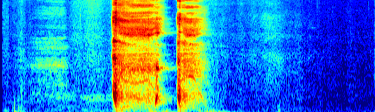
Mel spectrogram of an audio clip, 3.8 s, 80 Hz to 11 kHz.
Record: {"cough_length": "3.8 s", "cough_amplitude": 29587, "cough_signal_mean_std_ratio": 0.21, "survey_phase": "beta (2021-08-13 to 2022-03-07)", "age": "45-64", "gender": "Female", "wearing_mask": "No", "symptom_cough_any": true, "symptom_fatigue": true, "symptom_fever_high_temperature": true, "symptom_loss_of_taste": true, "symptom_onset": "6 days", "smoker_status": "Ex-smoker", "respiratory_condition_asthma": false, "respiratory_condition_other": false, "recruitment_source": "Test and Trace", "submission_delay": "2 days", "covid_test_result": "Positive", "covid_test_method": "RT-qPCR", "covid_ct_value": 17.6, "covid_ct_gene": "ORF1ab gene", "covid_ct_mean": 18.2, "covid_viral_load": "1100000 copies/ml", "covid_viral_load_category": "High viral load (>1M copies/ml)"}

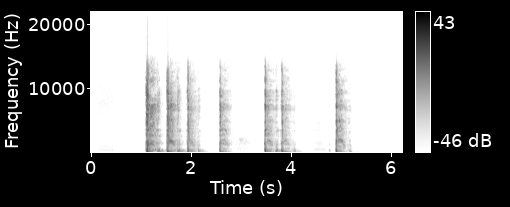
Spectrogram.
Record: {"cough_length": "6.2 s", "cough_amplitude": 27993, "cough_signal_mean_std_ratio": 0.31, "survey_phase": "beta (2021-08-13 to 2022-03-07)", "age": "18-44", "gender": "Male", "wearing_mask": "No", "symptom_none": true, "smoker_status": "Ex-smoker", "recruitment_source": "Test and Trace", "submission_delay": "4 days", "covid_test_result": "Negative", "covid_test_method": "RT-qPCR"}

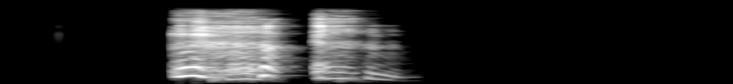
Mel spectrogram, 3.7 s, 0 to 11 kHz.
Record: {"cough_length": "3.7 s", "cough_amplitude": 27869, "cough_signal_mean_std_ratio": 0.35, "survey_phase": "beta (2021-08-13 to 2022-03-07)", "age": "18-44", "gender": "Female", "wearing_mask": "No", "symptom_cough_any": true, "symptom_runny_or_blocked_nose": true, "symptom_shortness_of_breath": true, "symptom_fatigue": true, "symptom_headache": true, "symptom_change_to_sense_of_smell_or_taste": true, "symptom_loss_of_taste": true, "symptom_onset": "6 days", "smoker_status": "Ex-smoker", "respiratory_condition_asthma": false, "respiratory_condition_other": false, "recruitment_source": "Test and Trace", "submission_delay": "2 days", "covid_test_result": "Positive", "covid_test_method": "RT-qPCR"}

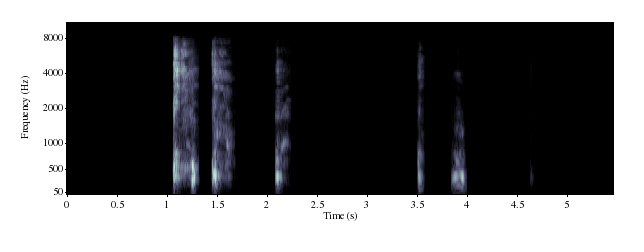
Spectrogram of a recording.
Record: {"three_cough_length": "5.5 s", "three_cough_amplitude": 29576, "three_cough_signal_mean_std_ratio": 0.18, "survey_phase": "beta (2021-08-13 to 2022-03-07)", "age": "45-64", "gender": "Female", "wearing_mask": "No", "symptom_cough_any": true, "symptom_new_continuous_cough": true, "symptom_sore_throat": true, "symptom_abdominal_pain": true, "symptom_headache": true, "symptom_onset": "4 days", "smoker_status": "Never smoked", "respiratory_condition_asthma": false, "respiratory_condition_other": false, "recruitment_source": "Test and Trace", "submission_delay": "1 day", "covid_test_result": "Positive", "covid_test_method": "RT-qPCR"}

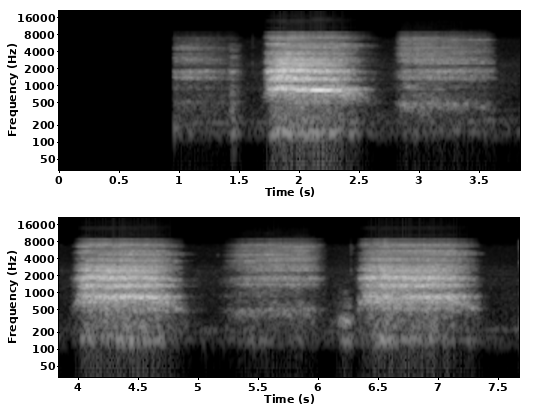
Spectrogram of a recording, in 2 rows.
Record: {"exhalation_length": "7.7 s", "exhalation_amplitude": 27983, "exhalation_signal_mean_std_ratio": 0.53, "survey_phase": "alpha (2021-03-01 to 2021-08-12)", "age": "18-44", "gender": "Male", "wearing_mask": "No", "symptom_cough_any": true, "symptom_onset": "2 days", "smoker_status": "Never smoked", "respiratory_condition_asthma": true, "respiratory_condition_other": false, "recruitment_source": "Test and Trace", "submission_delay": "1 day", "covid_test_result": "Positive", "covid_test_method": "RT-qPCR"}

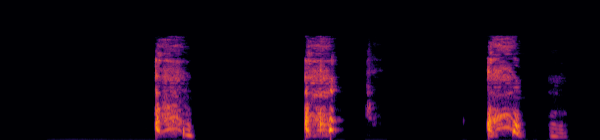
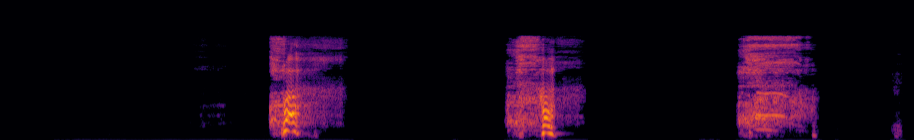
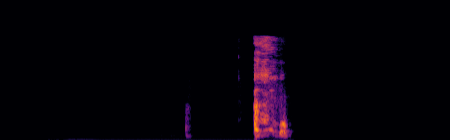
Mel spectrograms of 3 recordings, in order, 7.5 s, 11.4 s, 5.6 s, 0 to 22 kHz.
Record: {"three_cough_length": "7.5 s", "three_cough_amplitude": 25642, "three_cough_signal_mean_std_ratio": 0.26, "exhalation_length": "11.4 s", "exhalation_amplitude": 24883, "exhalation_signal_mean_std_ratio": 0.24, "cough_length": "5.6 s", "cough_amplitude": 25300, "cough_signal_mean_std_ratio": 0.15, "survey_phase": "beta (2021-08-13 to 2022-03-07)", "age": "45-64", "gender": "Female", "wearing_mask": "No", "symptom_cough_any": true, "symptom_new_continuous_cough": true, "symptom_runny_or_blocked_nose": true, "symptom_shortness_of_breath": true, "symptom_sore_throat": true, "symptom_fatigue": true, "symptom_fever_high_temperature": true, "symptom_headache": true, "symptom_change_to_sense_of_smell_or_taste": true, "symptom_loss_of_taste": true, "symptom_other": true, "smoker_status": "Ex-smoker", "respiratory_condition_asthma": false, "respiratory_condition_other": false, "recruitment_source": "Test and Trace", "submission_delay": "2 days", "covid_test_result": "Positive", "covid_test_method": "RT-qPCR"}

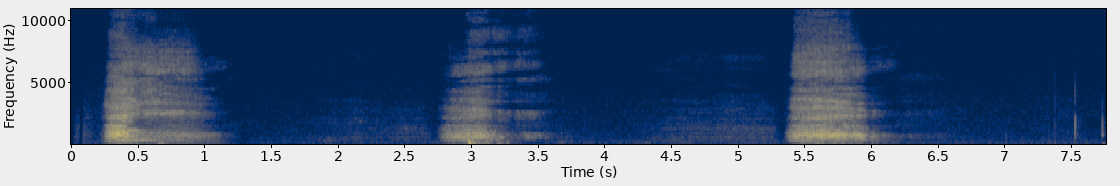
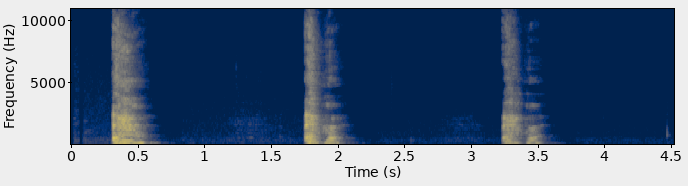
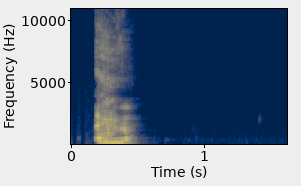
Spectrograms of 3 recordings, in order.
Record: {"exhalation_length": "7.8 s", "exhalation_amplitude": 13770, "exhalation_signal_mean_std_ratio": 0.33, "three_cough_length": "4.5 s", "three_cough_amplitude": 28838, "three_cough_signal_mean_std_ratio": 0.26, "cough_length": "1.6 s", "cough_amplitude": 31465, "cough_signal_mean_std_ratio": 0.34, "survey_phase": "beta (2021-08-13 to 2022-03-07)", "age": "45-64", "gender": "Male", "wearing_mask": "No", "symptom_none": true, "smoker_status": "Ex-smoker", "respiratory_condition_asthma": false, "respiratory_condition_other": false, "recruitment_source": "REACT", "submission_delay": "0 days", "covid_test_result": "Negative", "covid_test_method": "RT-qPCR"}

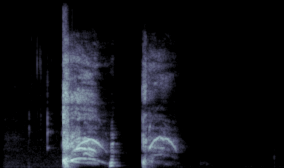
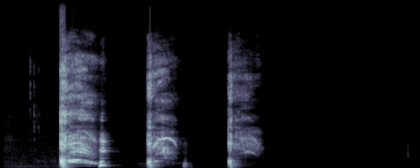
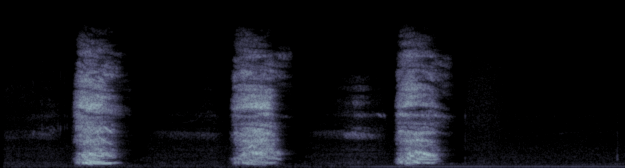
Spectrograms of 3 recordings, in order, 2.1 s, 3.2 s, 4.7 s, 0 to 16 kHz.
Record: {"cough_length": "2.1 s", "cough_amplitude": 32768, "cough_signal_mean_std_ratio": 0.36, "three_cough_length": "3.2 s", "three_cough_amplitude": 32768, "three_cough_signal_mean_std_ratio": 0.31, "exhalation_length": "4.7 s", "exhalation_amplitude": 12385, "exhalation_signal_mean_std_ratio": 0.37, "survey_phase": "beta (2021-08-13 to 2022-03-07)", "age": "45-64", "gender": "Female", "wearing_mask": "No", "symptom_none": true, "smoker_status": "Ex-smoker", "respiratory_condition_asthma": true, "respiratory_condition_other": false, "recruitment_source": "REACT", "submission_delay": "2 days", "covid_test_result": "Negative", "covid_test_method": "RT-qPCR", "influenza_a_test_result": "Negative", "influenza_b_test_result": "Negative"}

